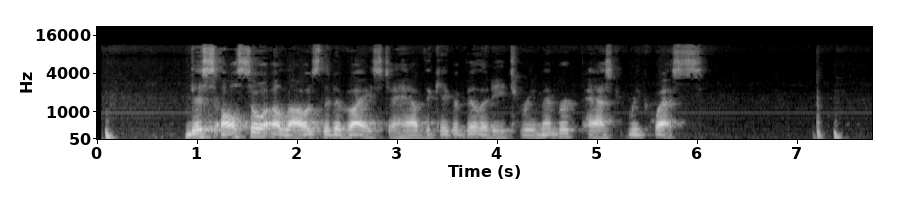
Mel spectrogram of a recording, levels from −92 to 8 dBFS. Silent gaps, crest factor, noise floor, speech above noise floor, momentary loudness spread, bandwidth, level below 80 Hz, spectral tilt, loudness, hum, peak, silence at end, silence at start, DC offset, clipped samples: none; 16 dB; -65 dBFS; 50 dB; 19 LU; 11.5 kHz; -42 dBFS; -5.5 dB/octave; -16 LUFS; none; 0 dBFS; 0.3 s; 0.1 s; under 0.1%; under 0.1%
